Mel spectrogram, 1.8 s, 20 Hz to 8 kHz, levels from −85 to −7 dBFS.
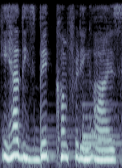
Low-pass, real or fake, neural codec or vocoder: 7.2 kHz; real; none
